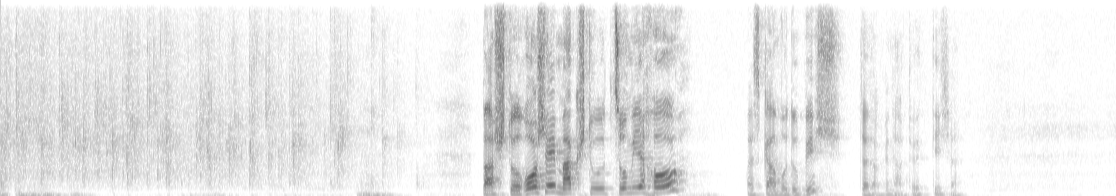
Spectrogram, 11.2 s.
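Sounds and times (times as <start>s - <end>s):
audience applause: 0.0s - 4.2s
speech: 4.8s - 6.9s, 7.5s - 9.7s.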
